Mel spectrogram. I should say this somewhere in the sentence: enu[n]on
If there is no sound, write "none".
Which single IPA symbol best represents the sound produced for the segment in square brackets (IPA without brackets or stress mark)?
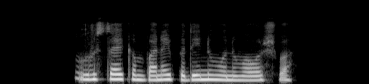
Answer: m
